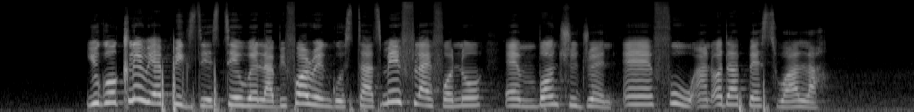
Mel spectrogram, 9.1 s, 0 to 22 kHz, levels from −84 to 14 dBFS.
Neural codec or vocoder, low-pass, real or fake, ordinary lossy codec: none; 19.8 kHz; real; none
